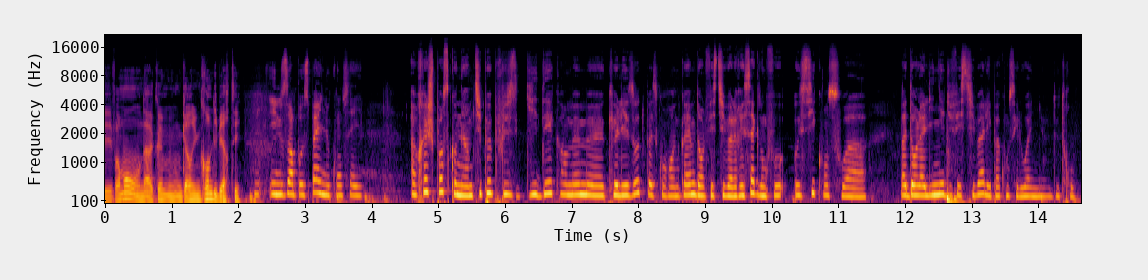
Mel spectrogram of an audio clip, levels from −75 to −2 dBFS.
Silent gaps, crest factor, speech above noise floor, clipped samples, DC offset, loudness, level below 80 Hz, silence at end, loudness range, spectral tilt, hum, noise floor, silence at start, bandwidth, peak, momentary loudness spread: none; 14 dB; 22 dB; under 0.1%; under 0.1%; -17 LUFS; -36 dBFS; 0 s; 3 LU; -6.5 dB/octave; none; -38 dBFS; 0 s; 16 kHz; -2 dBFS; 9 LU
